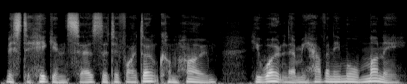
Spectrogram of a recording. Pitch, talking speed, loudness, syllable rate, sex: 110 Hz, 250 wpm, -19 LUFS, 5.5 syllables/s, male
